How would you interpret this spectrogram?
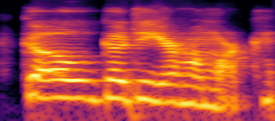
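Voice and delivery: ordinary talk, nothing marked

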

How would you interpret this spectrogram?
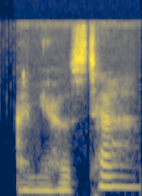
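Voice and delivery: very quiet, soft half-whisper. Introducing oneself as host of the podcast: half-whispering. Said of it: "I don't know why I just whispered that".

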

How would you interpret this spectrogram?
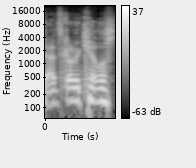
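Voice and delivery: put-on voice speaking in pain. Retelling getting up hurt after hitting a wall: imitating speaking in pain. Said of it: "like, in pain, going".

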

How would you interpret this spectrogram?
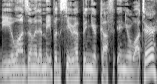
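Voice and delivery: put-on French Canadian accent. Retelling what a guy at a french canadian restaurant asked, in a put-on french canadian accent. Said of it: "throw out the French accent".

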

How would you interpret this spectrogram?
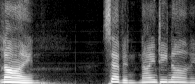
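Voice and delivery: automated machine voice. In a joking chat about accents, doing the Giant Eagle checkout voice. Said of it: "automatic checkout the woman phone".

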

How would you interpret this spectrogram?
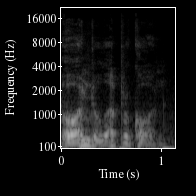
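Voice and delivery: dropped low like a dub. Telling a friend about the newest movie, doing the Leprechaun voice. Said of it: "you know how he did his voice? It's like".

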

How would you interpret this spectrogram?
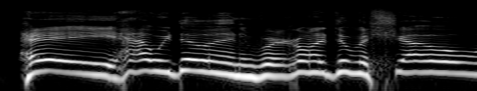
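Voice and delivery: put-on sloppy, tipsy, drunken slurring, slow. Retelling how Chad sounded plastered on his show: imitating drunk Chad slurring. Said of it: "he's slurring his words".

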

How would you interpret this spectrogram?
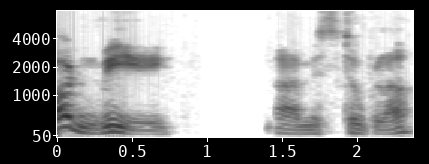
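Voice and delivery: put-on deep character voice. Voicing a huge-chinned character given a deep voice: put-on deep voice. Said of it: "And a deep voice".

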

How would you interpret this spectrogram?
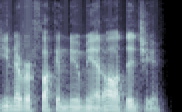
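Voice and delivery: half-hidden, mumbled, muttered half under the breath. Retelling what a homeless man says on his way out: imitating a mutter under the breath. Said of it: "half under his breath".

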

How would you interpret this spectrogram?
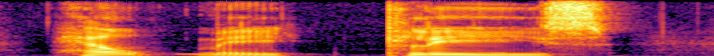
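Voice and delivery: high-pitched voice crying out in desperation. Cara, hurt, calls out with her mind to her beloved Mei, crying out desperately. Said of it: "she cried out with her mind, desperate to hear her voice".

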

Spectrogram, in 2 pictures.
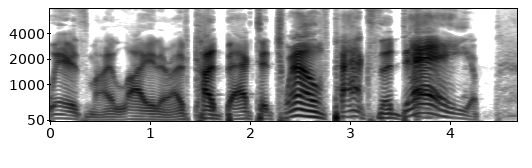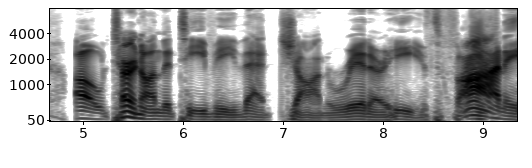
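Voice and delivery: very deep, gravelly, raspy voice. In a comedy bit about smoking, lines in a deep raspy Lucy voice. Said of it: "Lucy's voice dropped 40 octaves because of all of her smoking".

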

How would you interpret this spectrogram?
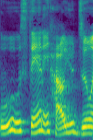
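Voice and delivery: very high, put-on cutesy voice. Retelling a character greeting a friend from a car: imitating a cutesy voice. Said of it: "she's trying to be so cutesy".

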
